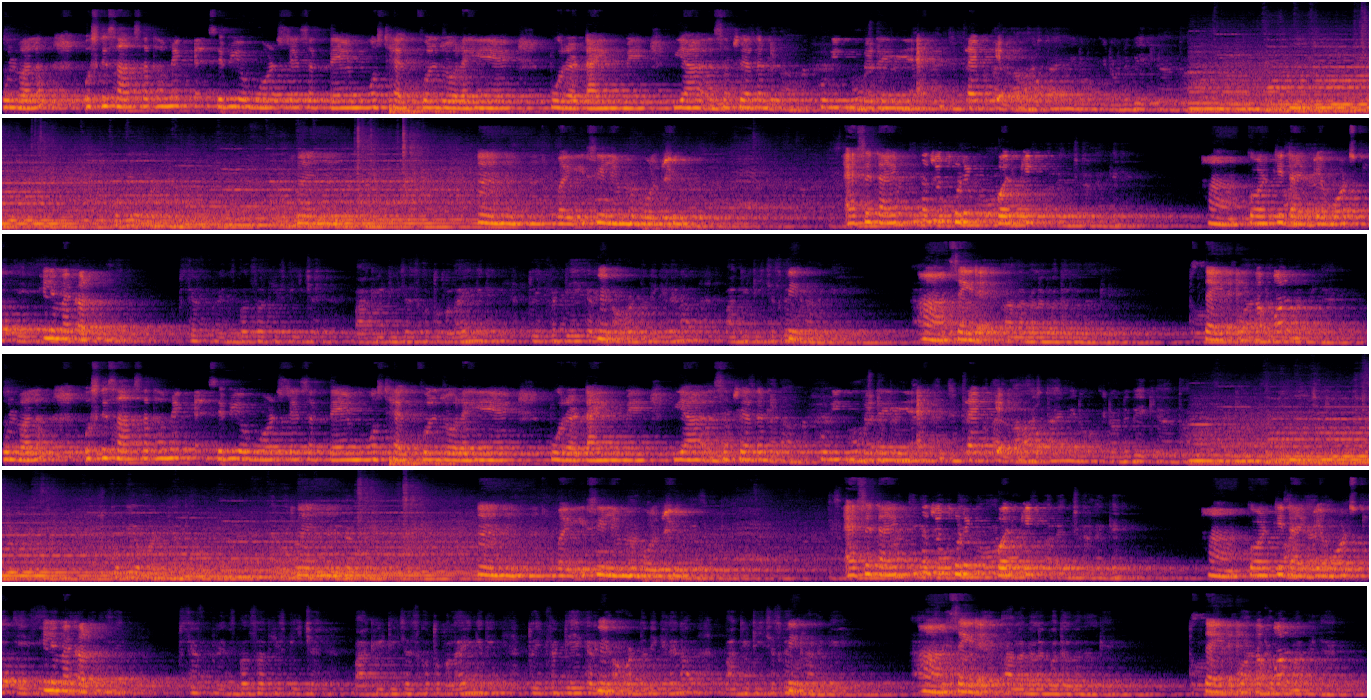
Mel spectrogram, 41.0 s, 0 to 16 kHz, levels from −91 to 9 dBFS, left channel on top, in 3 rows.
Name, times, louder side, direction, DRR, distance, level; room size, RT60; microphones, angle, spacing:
voice 1, 0.0-7.7 8.2-9.2 9.6-10.4 12.9-13.1 16.6-17.1 18.4-20.6 22.1-23.3 23.6-24.0 25.7-27.2 27.7-28.4 33.3-33.5 35.2-35.3 36.5-37.3 39.4-40.3, equal, 5° left, 0 dB, 1.3 m, -22 dB
voice 2, 1.1-1.4 7.0-9.2 9.5-11.9 12.3-15.7 16.3-17.5 19.9-21.1 21.9-24.9 26.5-27.0 27.3-28.6 29.1-30.5 30.8-35.7 36.4-38.5 39.2-40.7, equal, 50° right, -3 dB, 2.8 m, -31 dB
sound 1, 11.8-21.3, equal, 55° left, 2.6 m, -27 dB
18.5 x 15.0 x 3.1 m, 2.8 s
head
